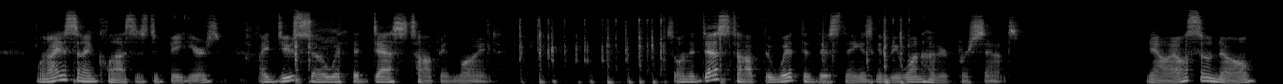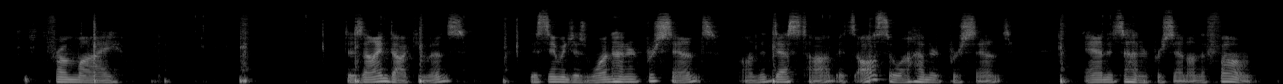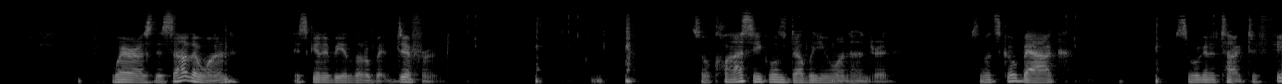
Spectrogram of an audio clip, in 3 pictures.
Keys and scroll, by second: 3.0 space, 5.3-8.9 typing.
